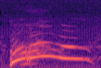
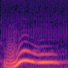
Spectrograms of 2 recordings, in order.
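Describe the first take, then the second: First: Very high falsetto woo from inside; higher echo hoot. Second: High falsetto woo call; high hoot. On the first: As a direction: answer back sweetly in a high falsetto. Voice answers from cave. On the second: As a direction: call out like a hunter hooting into the dark. Hunter calls into cave. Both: Acted.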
